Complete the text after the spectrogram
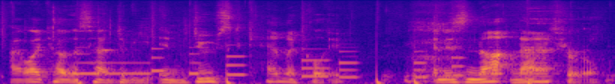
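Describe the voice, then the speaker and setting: A man's voice: on the low side, brisk, over loud music. A young man, a contestant in a homemade game show, teasing the host in a mock-defensive way.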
